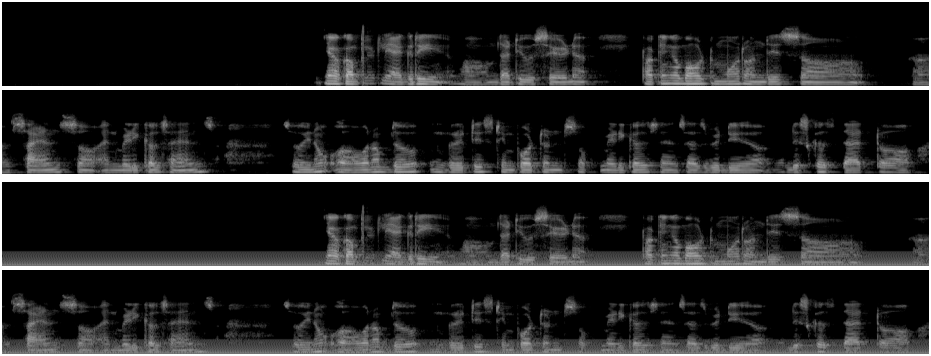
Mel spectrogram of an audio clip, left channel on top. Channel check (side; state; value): right; noise; hum, 6 dB below the sound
